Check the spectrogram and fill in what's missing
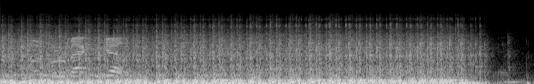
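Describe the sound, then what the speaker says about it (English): A Ducati 749 motorcycle engine runs loud and close, with a steady low throbbing idle and no voice over it, then cuts off abruptly near the end. "Now that the Ducati runs"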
